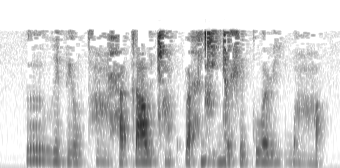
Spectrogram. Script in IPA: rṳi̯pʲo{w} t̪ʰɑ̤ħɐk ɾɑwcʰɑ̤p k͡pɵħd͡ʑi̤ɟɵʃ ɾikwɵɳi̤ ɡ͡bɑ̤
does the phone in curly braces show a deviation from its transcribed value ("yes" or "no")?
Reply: no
